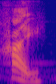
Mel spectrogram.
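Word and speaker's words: はい: This word sounds like hi or hi. However, remember how e sounds like e? The word hai is actually pronounced hai. Ha-i. But since Japanese is a language spoken at a rapid pace, the syllables tend to merge.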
